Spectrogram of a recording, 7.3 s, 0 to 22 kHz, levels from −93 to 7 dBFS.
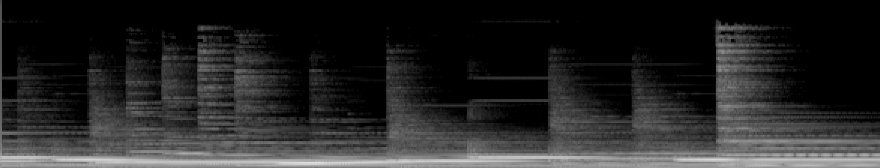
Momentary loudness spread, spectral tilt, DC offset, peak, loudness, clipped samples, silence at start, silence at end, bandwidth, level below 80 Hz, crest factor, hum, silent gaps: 10 LU; -4.5 dB/octave; under 0.1%; -2 dBFS; -16 LUFS; under 0.1%; 0 s; 0 s; 18 kHz; -54 dBFS; 14 dB; none; none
